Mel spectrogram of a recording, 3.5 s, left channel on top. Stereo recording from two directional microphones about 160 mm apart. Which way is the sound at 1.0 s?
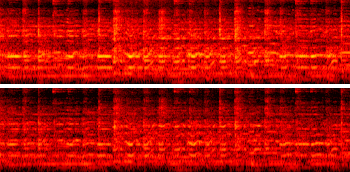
30° left (ahead or behind).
